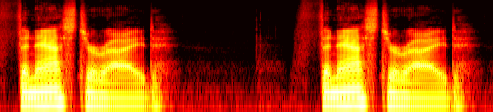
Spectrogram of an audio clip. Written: Finasteride

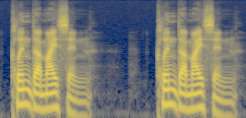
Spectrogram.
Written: Clindamycin

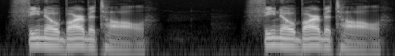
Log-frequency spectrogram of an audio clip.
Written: Phenobarbital

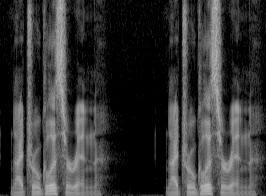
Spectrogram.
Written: Nitroglycerin

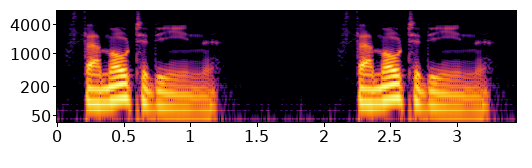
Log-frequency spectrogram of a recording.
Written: Famotidine

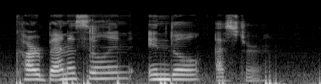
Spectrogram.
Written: Carbenicillin

